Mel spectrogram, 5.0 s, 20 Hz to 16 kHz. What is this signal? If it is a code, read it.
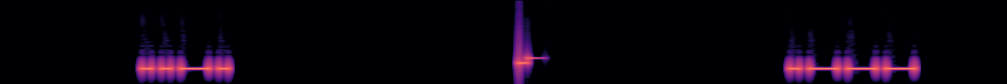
Morse code, heard as a keyed tone, about 25 wpm, 700 Hz. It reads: F J
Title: Single Letters - Phonetic Pronunciation 25wpm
